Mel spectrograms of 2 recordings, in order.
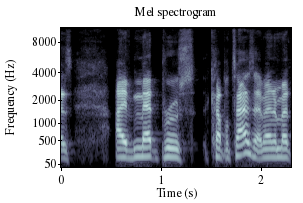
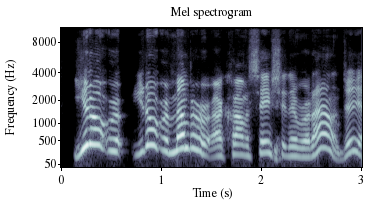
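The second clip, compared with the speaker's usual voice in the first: high, louder teasing "you don't remember"; mock accusing; 8 semitones higher, 4 dB louder than usual. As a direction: play Bruce catching him out, half-joking. Imitates Bruce calling him out.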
